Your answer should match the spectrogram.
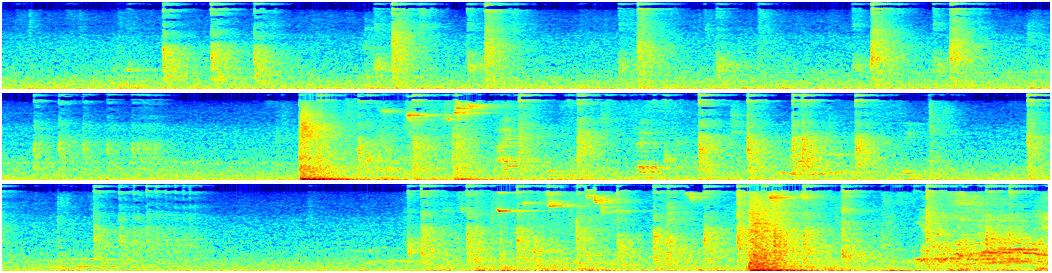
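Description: Table tennis rallies: the ball clicking off bats and table in quick runs of sharp hits, broken by pauses between points. Two loud sudden bursts stand out, about halfway and near the end, with short voices after them.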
